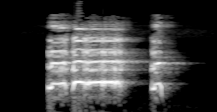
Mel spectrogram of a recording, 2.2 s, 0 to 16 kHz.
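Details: Wild red junglefowl crowing, dated 6/2/2020: one loud, harsh crow, a strident held phrase of about a second cut off abruptly, then a brief clipped final note, with silence around it.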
